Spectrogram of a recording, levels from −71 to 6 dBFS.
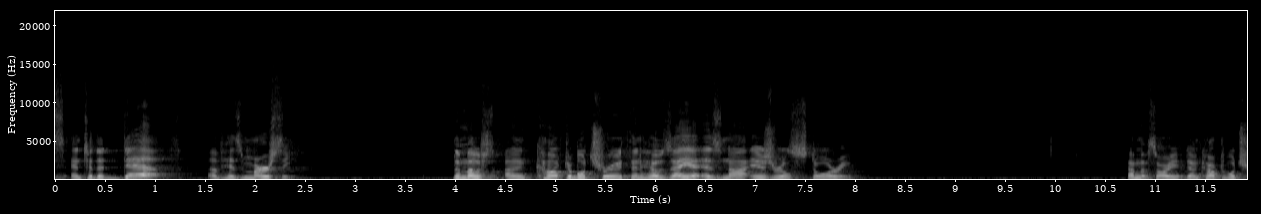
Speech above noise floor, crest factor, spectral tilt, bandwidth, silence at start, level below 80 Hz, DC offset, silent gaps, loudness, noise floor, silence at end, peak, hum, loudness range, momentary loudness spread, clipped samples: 37 dB; 20 dB; -6 dB/octave; 13.5 kHz; 0 s; -68 dBFS; under 0.1%; none; -31 LUFS; -67 dBFS; 0 s; -12 dBFS; none; 11 LU; 10 LU; under 0.1%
